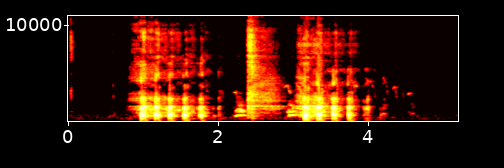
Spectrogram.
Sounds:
Laughter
